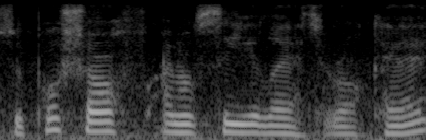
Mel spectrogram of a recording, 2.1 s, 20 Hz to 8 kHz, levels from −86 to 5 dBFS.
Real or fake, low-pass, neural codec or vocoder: fake; 7.2 kHz; vocoder, 22.05 kHz, 80 mel bands, Vocos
